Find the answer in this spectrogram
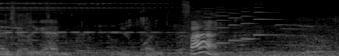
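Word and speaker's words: phở: Pho, cilantro, and you're like pho is really good. Your what? Pho, like the Vietnamese noodle soup.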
